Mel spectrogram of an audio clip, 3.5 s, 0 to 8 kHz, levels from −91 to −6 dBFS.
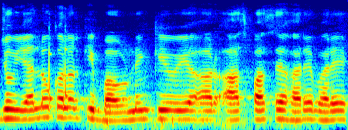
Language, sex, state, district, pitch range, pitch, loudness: Hindi, male, Punjab, Fazilka, 155-170 Hz, 160 Hz, -17 LUFS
